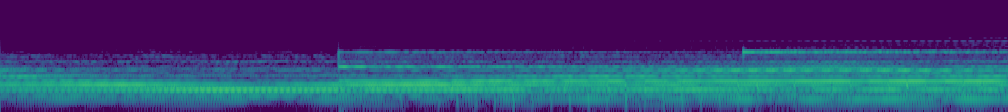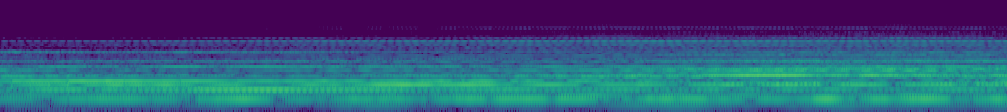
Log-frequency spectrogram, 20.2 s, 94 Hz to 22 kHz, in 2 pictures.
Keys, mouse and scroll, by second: 2.7-3.5 typing, 8.5 c.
